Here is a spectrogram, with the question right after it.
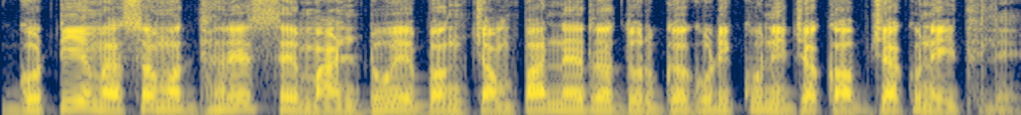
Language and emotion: Odia, neutral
